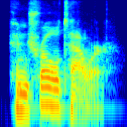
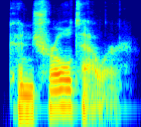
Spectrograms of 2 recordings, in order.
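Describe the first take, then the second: Both takes have the same delivery.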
